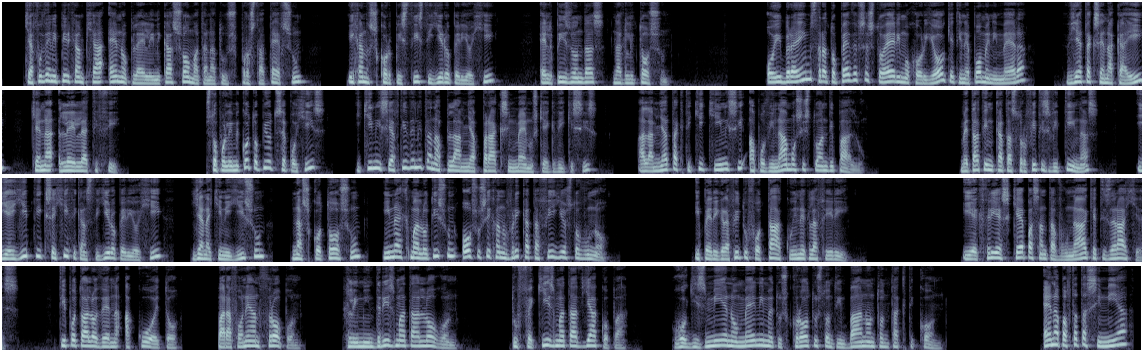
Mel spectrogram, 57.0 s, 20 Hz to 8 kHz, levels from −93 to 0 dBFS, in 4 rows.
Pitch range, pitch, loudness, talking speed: 130-180 Hz, 155 Hz, -23 LUFS, 130 wpm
